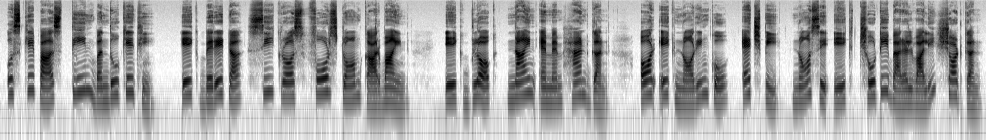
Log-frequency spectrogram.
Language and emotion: Hindi, neutral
